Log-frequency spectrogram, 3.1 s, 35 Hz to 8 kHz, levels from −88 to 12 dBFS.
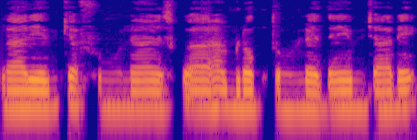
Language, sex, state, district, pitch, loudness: Hindi, male, Uttar Pradesh, Jyotiba Phule Nagar, 120 Hz, -20 LUFS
